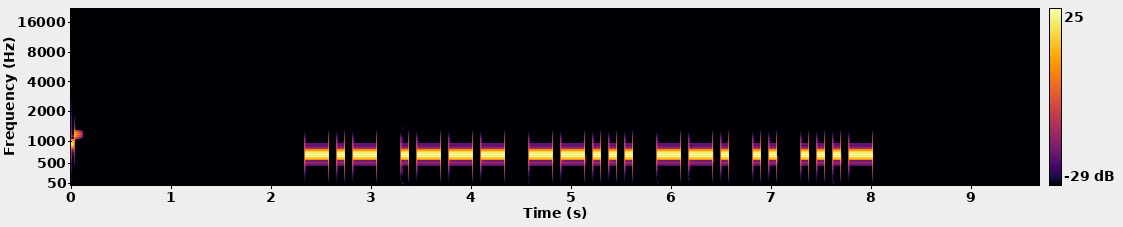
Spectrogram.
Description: Morse code, heard as a keyed tone, about 15 wpm, 700 Hz. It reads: KJ7GIV
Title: USA Call Signs - 6 Characters - Repeated 2x - 15wpm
